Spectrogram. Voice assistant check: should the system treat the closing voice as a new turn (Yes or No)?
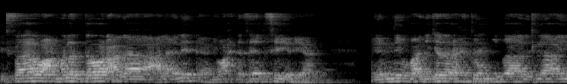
No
